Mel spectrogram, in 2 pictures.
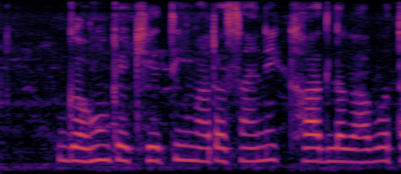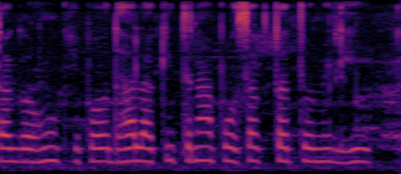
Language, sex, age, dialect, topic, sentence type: Chhattisgarhi, female, 18-24, Northern/Bhandar, agriculture, question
